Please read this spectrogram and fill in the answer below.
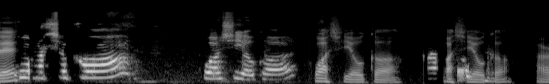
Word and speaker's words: kwashiorkor: How do we pronounce that? We missing protein. Kawashiko. How when you missing protein in your diet? What? Kwashiorkor. Someone said it. Kwashiorkor.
